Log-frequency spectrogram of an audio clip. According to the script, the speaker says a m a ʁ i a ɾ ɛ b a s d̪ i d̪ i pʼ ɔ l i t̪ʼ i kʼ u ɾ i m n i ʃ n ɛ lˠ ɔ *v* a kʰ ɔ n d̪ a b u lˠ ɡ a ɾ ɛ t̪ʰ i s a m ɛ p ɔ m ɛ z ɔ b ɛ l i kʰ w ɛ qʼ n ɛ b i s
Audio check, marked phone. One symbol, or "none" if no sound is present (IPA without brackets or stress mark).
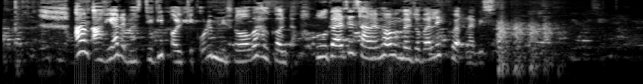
b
